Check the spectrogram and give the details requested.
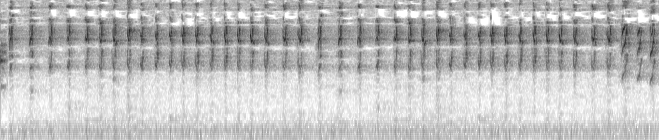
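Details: Kuntilanak bird in a clear tutor recording for training cage songbirds such as long-tailed shrike, white-rumped shama and magpie robin; high, sharp chips repeated quickly, about five a second, in a steady chattering run, with a faint low hum beneath.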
